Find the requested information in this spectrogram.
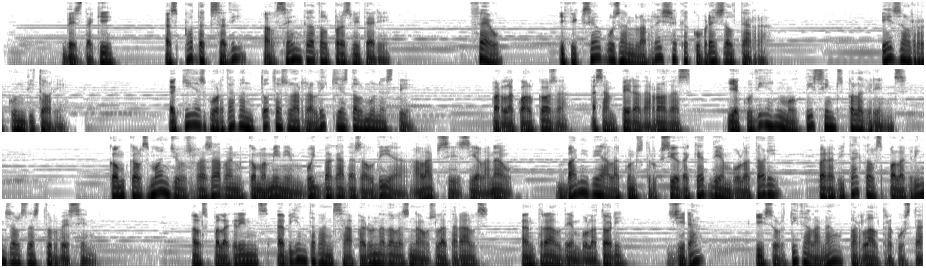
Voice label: catalan audio guides

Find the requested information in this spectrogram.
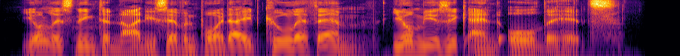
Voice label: english australian promos

